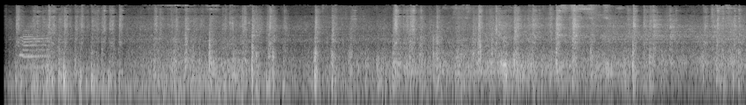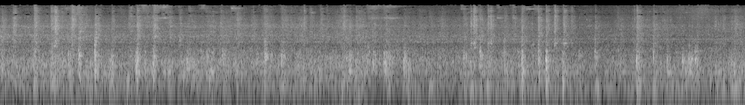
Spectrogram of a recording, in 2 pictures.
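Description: Passenger train running, heard from an open coach doorway: a steady rumble with the clickety-clack of wheels knocking over rail joints and points.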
